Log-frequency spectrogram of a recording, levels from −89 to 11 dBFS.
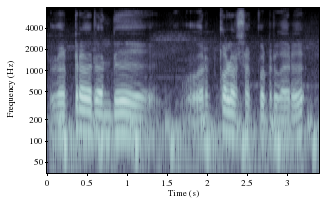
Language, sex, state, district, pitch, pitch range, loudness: Tamil, male, Tamil Nadu, Kanyakumari, 115 Hz, 105-125 Hz, -15 LUFS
